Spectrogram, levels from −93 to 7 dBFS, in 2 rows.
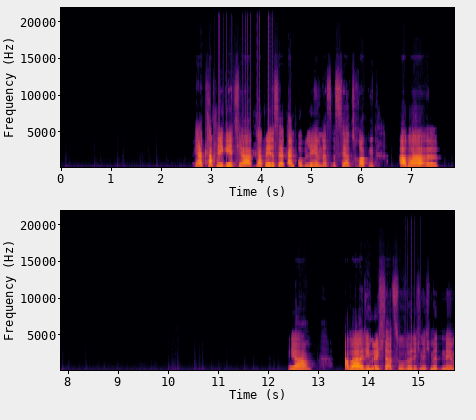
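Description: From 3.06 to 4.24 s, just before "ja kein", processor overload crackle tears through the speech: the processor misses many tiny buffers, likely around 1.5 ms each, in a row, and each drops to silence, giving a gritty crackle. A shorter burst recurs at 14.73–15.05 s.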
